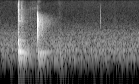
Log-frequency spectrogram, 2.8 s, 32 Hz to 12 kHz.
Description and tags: Pool Ball Hit 3
Sound of the cue ball hitting the rest of the billiard balls.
